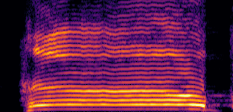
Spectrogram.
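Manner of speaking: high, long, loud cry for help; imitated child's scream. Toddler calling for rescue from injections, screaming. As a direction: holler it like a desperate toddler. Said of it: "dia teriaknya tuh saya nggak pernah".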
